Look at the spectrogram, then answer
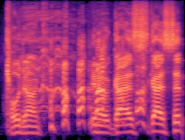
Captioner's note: laughing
